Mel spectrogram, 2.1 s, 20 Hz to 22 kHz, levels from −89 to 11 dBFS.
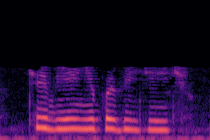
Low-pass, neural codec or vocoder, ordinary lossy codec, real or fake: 3.6 kHz; codec, 16 kHz, 8 kbps, FreqCodec, smaller model; MP3, 16 kbps; fake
